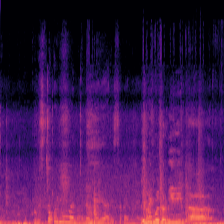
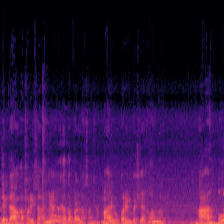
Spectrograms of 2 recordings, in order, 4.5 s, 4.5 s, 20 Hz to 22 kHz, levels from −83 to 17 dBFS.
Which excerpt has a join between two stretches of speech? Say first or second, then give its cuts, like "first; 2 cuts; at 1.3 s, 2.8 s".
first; 1 cut; at 2.8 s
